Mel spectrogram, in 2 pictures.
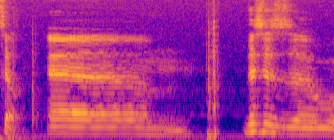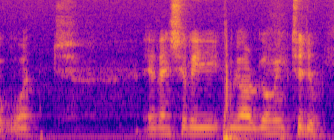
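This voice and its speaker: A man with a non-native accent speaks at a fairly high pitch. Audible room echo surrounds his voice. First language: not English. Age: 20s. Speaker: YouTuber and self-taught computer science learner. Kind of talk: casual vlog. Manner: halting, many fillers.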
